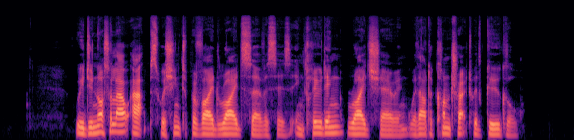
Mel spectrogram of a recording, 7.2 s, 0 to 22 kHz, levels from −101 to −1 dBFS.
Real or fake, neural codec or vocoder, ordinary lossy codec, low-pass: real; none; none; 14.4 kHz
